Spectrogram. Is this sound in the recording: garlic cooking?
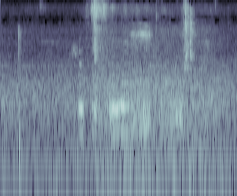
no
